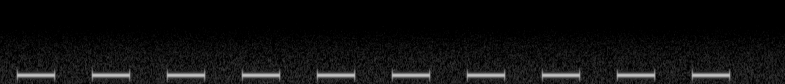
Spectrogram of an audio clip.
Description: Telephone call progress tone (as in the UK, Australia and similar networks), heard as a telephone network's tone, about 420 Hz, 0.375 s on and 0.375 s off. Busy tone.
